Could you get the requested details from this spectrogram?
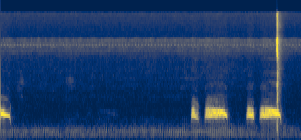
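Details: Spotted dove kept as a ground decoy bird, giving a short coo phrase: a brief note, then a longer note, a short note and a final drawn-out coo, low and hollow, with a sharp click at the end.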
